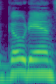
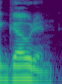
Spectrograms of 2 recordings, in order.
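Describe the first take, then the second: First: Godin ending in "dan". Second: Godin with a weak "din" ending. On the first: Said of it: "how do they pronounce their names". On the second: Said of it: "for everyone who says Godin". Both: Shown as a demonstration.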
